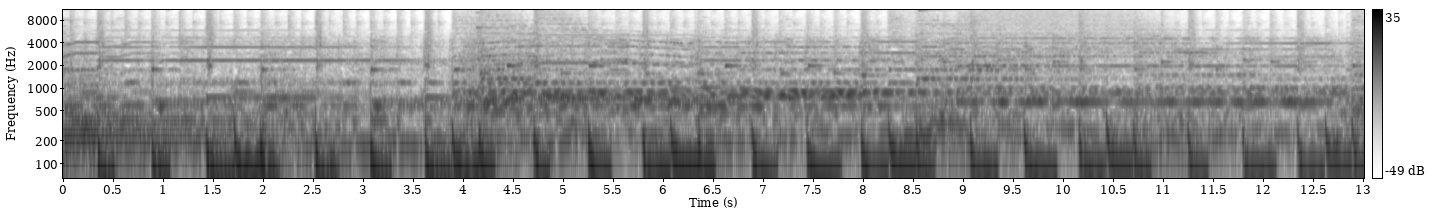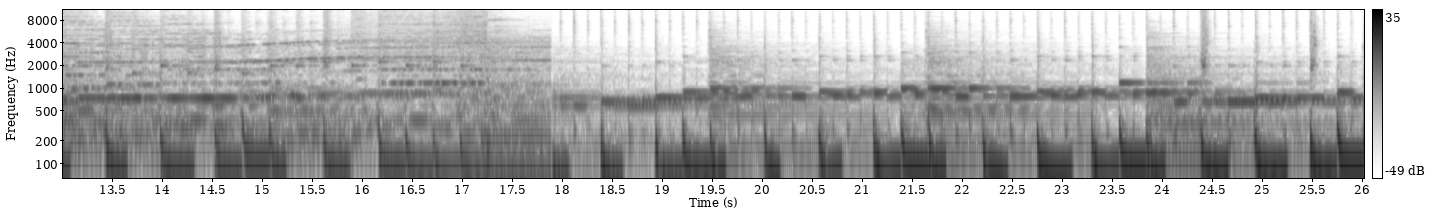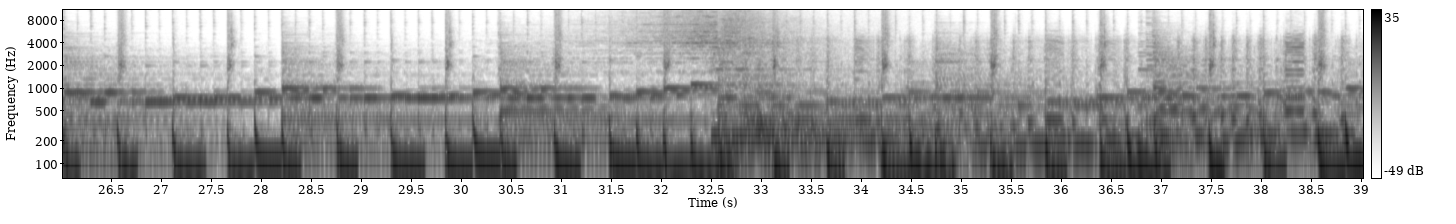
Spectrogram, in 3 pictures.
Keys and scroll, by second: 30.8 Up.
